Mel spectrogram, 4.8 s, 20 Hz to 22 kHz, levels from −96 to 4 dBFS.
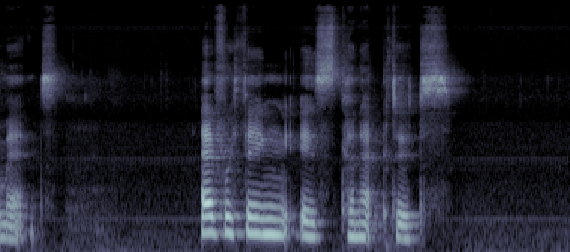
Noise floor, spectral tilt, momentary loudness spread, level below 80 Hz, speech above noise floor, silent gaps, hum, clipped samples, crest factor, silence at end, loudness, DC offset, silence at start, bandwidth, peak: -67 dBFS; -3.5 dB/octave; 13 LU; -72 dBFS; 38 dB; none; none; under 0.1%; 22 dB; 1 s; -30 LUFS; under 0.1%; 0 s; over 20 kHz; -10 dBFS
